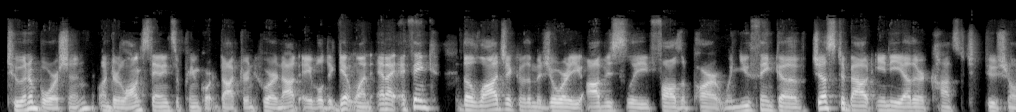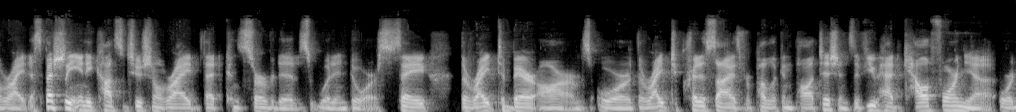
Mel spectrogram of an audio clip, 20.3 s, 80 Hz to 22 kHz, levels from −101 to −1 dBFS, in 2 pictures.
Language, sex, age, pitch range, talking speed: English, male, 30-49, 100-125 Hz, 185 wpm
